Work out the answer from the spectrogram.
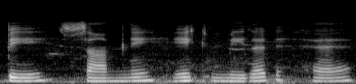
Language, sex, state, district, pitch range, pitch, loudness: Hindi, female, Bihar, Patna, 150-170 Hz, 160 Hz, -19 LUFS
